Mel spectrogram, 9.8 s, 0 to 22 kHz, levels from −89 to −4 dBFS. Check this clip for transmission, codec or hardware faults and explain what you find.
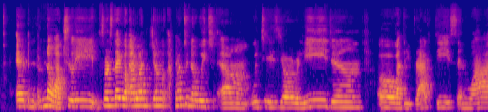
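Two faults are audible in this speech. Between 2.55 and 7.63 s, brief ticks, smears and small hiccups turn up here and there while the speech stays largely clear. These are scattered short gaps: around ten lost or late packets, totalling 300 ms and none longer than about a tenth of a second, each patched by the receiver extending the preceding sound.

From 7.53 to 7.84 s the speech drags, running at 90% speed with unchanged pitch and slightly stretched sounds. This is a jitter buffer slow-down: the receiver repeated pitch periods to add 37 ms and rebuild its reserve of buffered audio.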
